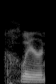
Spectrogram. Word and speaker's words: Xlear: And right after that, Lydia, you're going to go into your sinus cavity with something called clear nasal spray, and that is spelled X-L-E-A-R. You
